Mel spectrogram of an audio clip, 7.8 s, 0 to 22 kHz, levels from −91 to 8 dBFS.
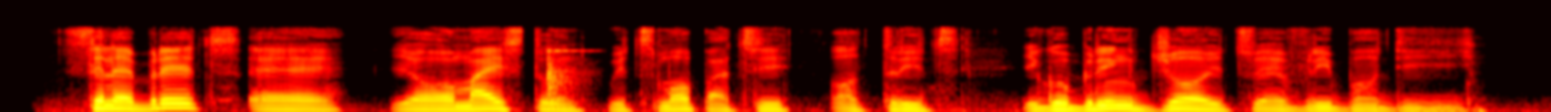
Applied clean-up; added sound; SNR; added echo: none; Piano; 10 dB; none.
